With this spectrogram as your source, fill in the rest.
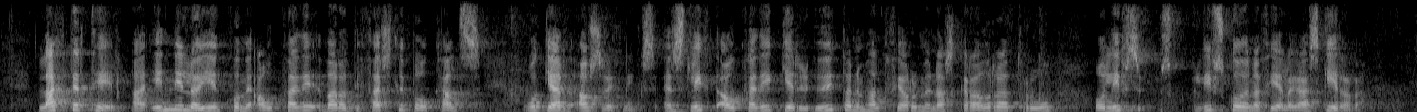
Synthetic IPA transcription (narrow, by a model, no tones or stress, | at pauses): laxt̪ɛɾ̥t̪ʰɪlaðɪnːilœːɥjɪnkʰɔːmɪʔaːwkʰvaːjðɪvaɾant̪ɪfajr̥st̪lʏpoːwkʰalt̪s | ɔɣcɛɾðaːwsɾejkniŋksɛnst̪lɪxt̪a̰ːwkʰvaːjðɪcɛːɾɪɾʏːt̪anʏmɦalt̪fjawɾmʏnaskɾaːwðɾat̪ʰɾuː | ɔɣ | lifsːkɔðʏnafjɛːlɛɣasciːɾaɾa̰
